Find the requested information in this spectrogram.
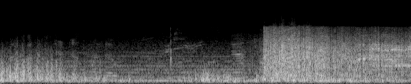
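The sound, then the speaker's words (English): Fertilizer plant explosion caught on video: a loud, continuous rumbling roar of noise that surges abruptly louder about two-thirds of the way through and stays heavy to the end. “At 7:51 p.m., the West Fertilizer plant exploded.”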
